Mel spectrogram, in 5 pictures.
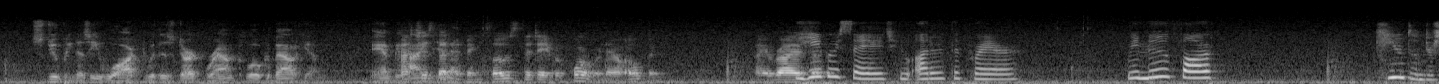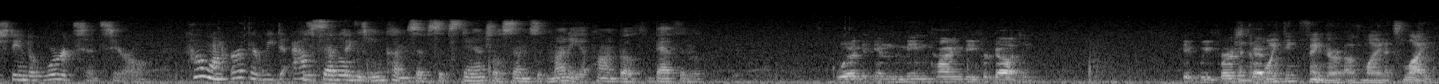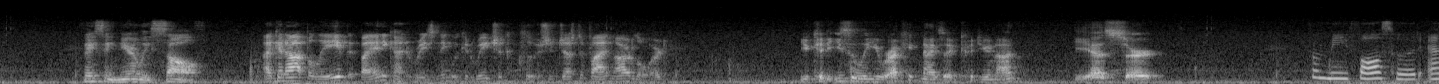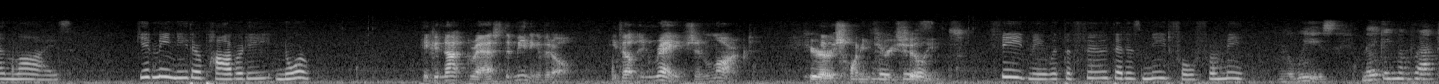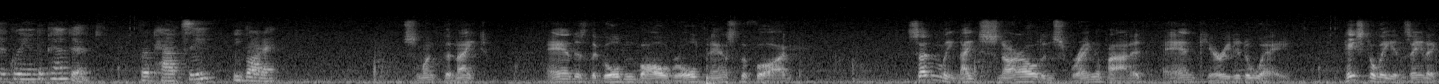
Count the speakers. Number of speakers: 9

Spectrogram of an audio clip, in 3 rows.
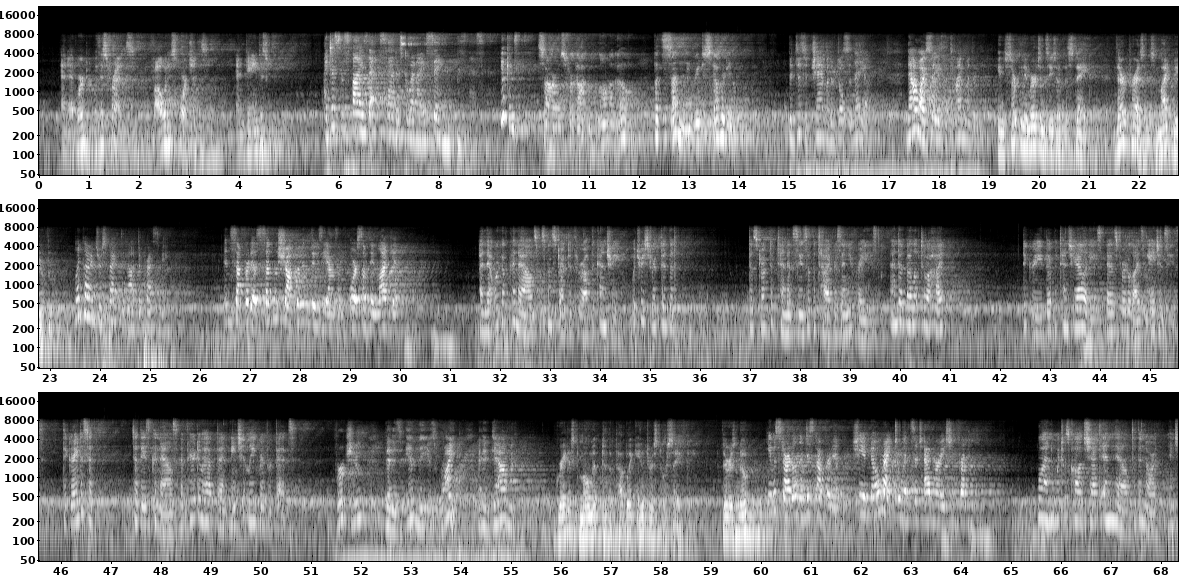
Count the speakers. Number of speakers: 8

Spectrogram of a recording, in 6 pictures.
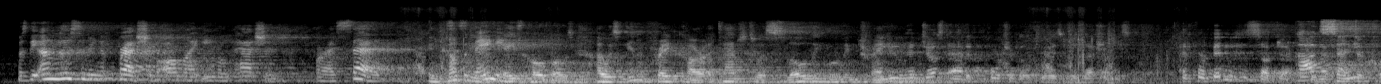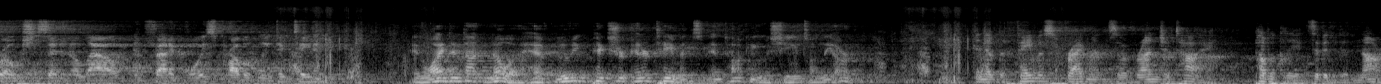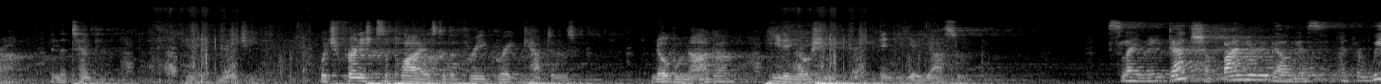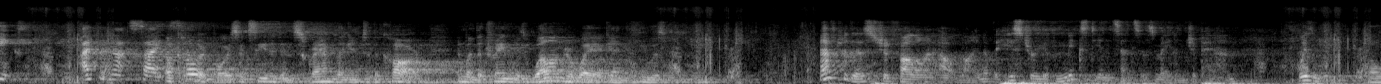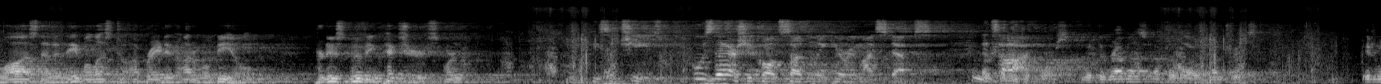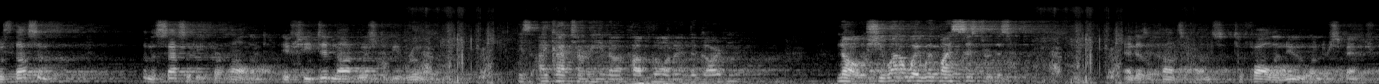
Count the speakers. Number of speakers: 6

